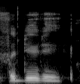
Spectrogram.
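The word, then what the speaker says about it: Faalele: I think that Daniel Fle and Andrew Vorhees are terrorists um and should not be playing anymore. You said his name wrong. It's Daniel for duty.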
